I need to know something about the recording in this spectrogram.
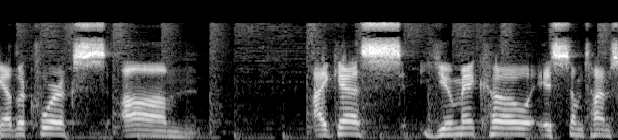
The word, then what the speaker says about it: Yumeko: far as any other quirks um i guess yumeko is sometimes called yumiko also called yumeko like they cannot stick to pronunciation at all to save their lives on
